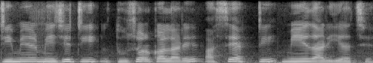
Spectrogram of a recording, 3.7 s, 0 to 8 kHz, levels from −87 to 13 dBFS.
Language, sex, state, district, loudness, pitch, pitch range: Bengali, female, West Bengal, North 24 Parganas, -17 LUFS, 215 Hz, 200-225 Hz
